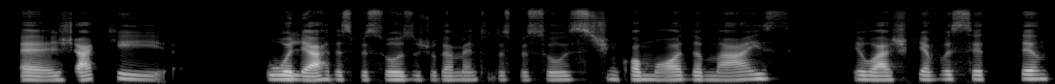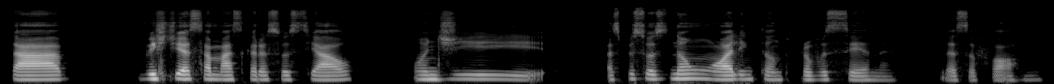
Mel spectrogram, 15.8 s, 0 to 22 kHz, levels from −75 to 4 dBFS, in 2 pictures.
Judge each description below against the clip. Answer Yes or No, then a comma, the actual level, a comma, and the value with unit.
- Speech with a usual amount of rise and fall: No, narrow, 1.9 semitones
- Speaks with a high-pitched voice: No, medium, 160 Hz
